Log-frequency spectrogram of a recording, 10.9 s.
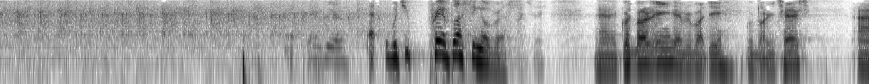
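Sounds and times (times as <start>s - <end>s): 
audience applause: 0.0s - 5.1s
speech: 4.1s - 6.4s, 7.4s - 10.1s, 10.7s - 10.8s.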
